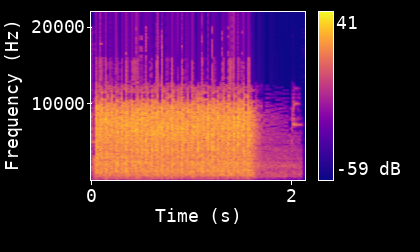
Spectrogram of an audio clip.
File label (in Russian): pistolet glock 18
